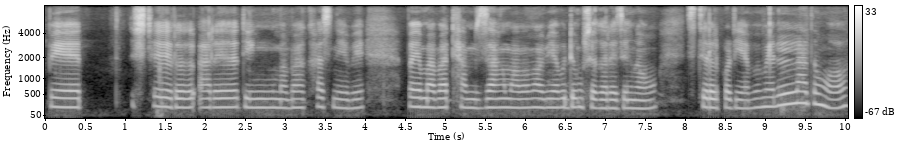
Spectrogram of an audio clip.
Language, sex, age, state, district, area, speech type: Bodo, female, 60+, Assam, Kokrajhar, urban, spontaneous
